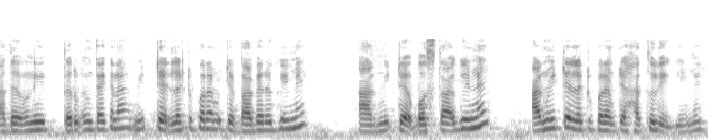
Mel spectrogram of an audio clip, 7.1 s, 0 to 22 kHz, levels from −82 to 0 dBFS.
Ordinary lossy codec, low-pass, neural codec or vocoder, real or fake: none; none; codec, 16 kHz, 16 kbps, FunCodec, trained on LibriTTS, 50 frames a second; fake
